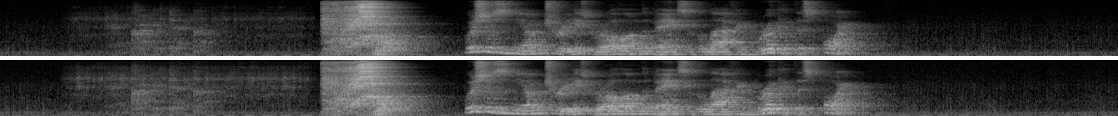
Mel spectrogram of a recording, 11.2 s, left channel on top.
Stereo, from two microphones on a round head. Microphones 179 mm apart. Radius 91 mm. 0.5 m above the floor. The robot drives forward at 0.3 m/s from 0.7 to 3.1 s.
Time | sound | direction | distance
1.1 | whispering | 35° right (ahead or behind) | 0.8 m
3.2 | a zipper | 10° right (ahead or behind) | 1.7 m
4.7 | a man speaking | 5° left (ahead or behind) | 1.2 m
